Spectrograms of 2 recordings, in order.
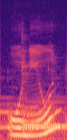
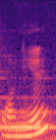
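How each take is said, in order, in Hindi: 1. शब्द 'oh' स्वर से शुरू होता है। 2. शब्द 'oh' स्वर से शुरू होता है।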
